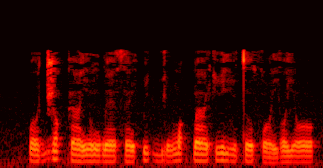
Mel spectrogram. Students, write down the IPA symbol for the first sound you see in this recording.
k͡p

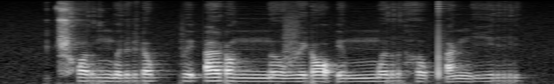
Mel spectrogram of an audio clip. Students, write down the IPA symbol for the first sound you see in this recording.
ʈ͡ʂʰ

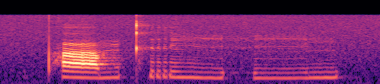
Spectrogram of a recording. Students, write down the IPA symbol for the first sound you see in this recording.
pʰ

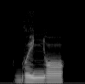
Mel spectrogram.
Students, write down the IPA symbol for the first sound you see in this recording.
ɡʷ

